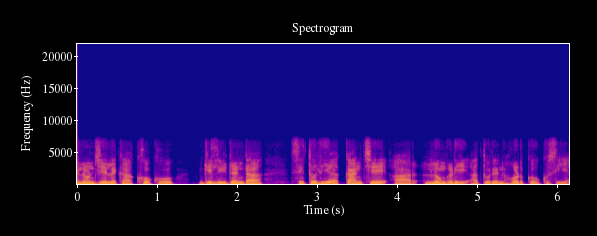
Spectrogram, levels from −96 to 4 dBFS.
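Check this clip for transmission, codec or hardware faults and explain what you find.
No transmission, codec or hardware faults are audible in this speech, which passes through the AMR wideband (HD Voice) codec at 23.85 kbit/s, a rate high enough to leave at most faint coding traces.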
